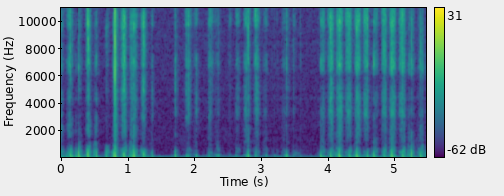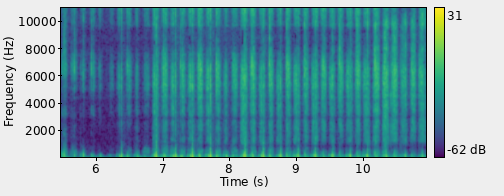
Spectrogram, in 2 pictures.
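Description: A dental floss pick's string is rubbed back and forth across the edge of a solid, light wooden spoon handle. It makes quick, dry, low scratching strokes that thin out and soften in the first few seconds, then build into a denser, louder run with a bright hiss on top.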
